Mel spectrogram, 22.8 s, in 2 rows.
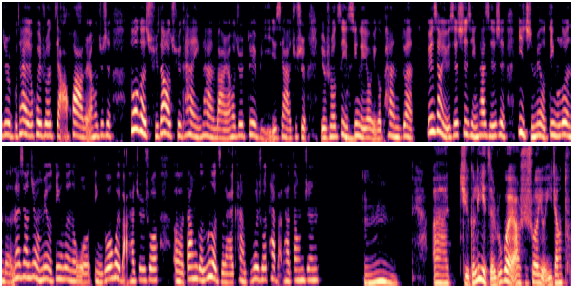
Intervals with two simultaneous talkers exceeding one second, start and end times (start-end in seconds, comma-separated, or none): none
